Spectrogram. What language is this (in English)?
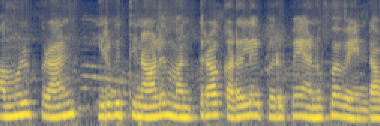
Tamil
